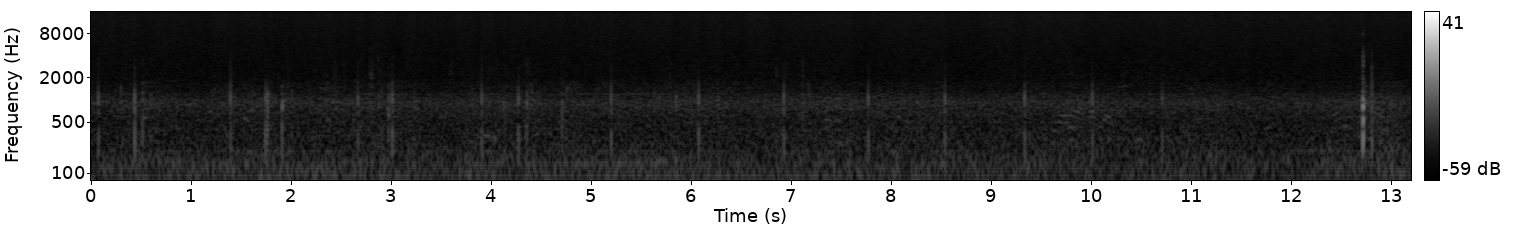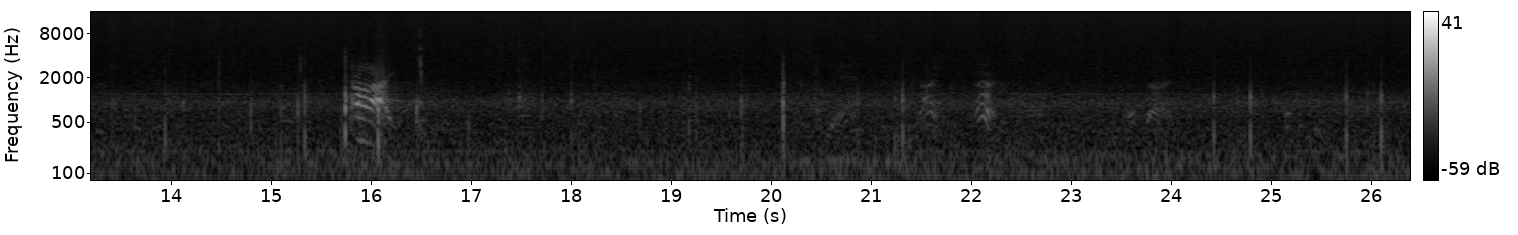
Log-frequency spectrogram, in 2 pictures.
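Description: A tennis ball is struck with a racket, with sharp pops now and then.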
